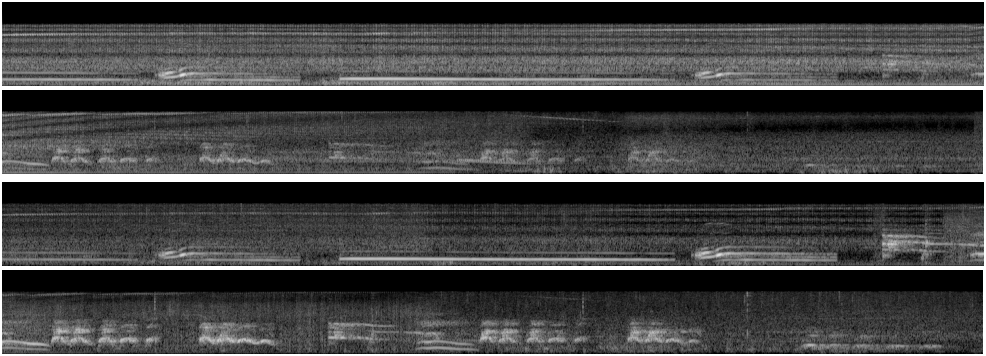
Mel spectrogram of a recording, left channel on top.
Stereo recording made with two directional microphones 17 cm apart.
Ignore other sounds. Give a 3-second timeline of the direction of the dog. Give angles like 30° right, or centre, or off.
30° left, centre, 20° right, 40° right, 50° right, 60° right, 60° right.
